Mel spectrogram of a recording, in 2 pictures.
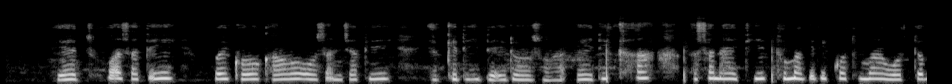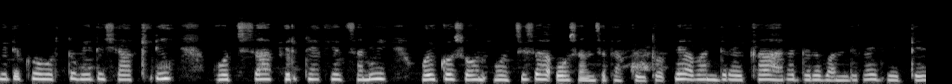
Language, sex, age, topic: Gamo, male, 18-24, government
